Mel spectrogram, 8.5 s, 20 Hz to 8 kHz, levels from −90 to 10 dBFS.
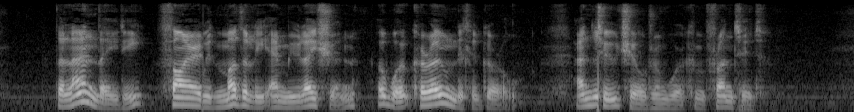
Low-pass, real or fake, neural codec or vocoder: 7.2 kHz; real; none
